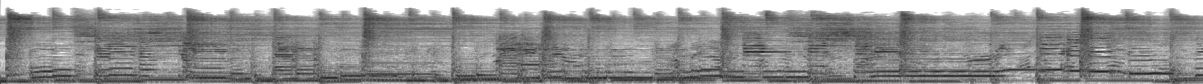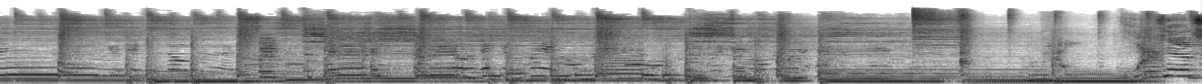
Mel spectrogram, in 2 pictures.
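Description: Live blues-rock band playing an instrumental passage with no singing: electric guitar over bass and drum kit, loud and steady.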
